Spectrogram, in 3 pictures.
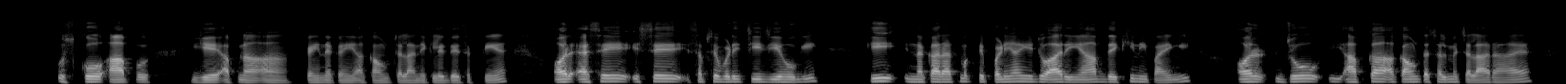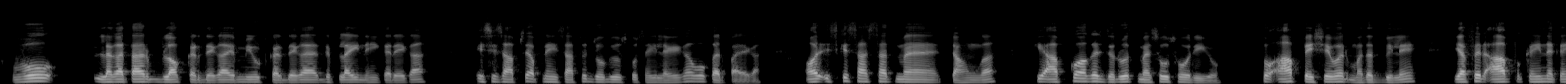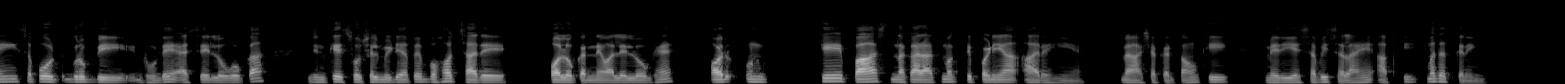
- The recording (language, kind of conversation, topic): Hindi, advice, सोशल मीडिया पर अनजान लोगों की नकारात्मक टिप्पणियों से मैं परेशान क्यों हो जाता/जाती हूँ?
- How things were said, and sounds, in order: in English: "अकाउंट"; in English: "अकाउंट"; in English: "ब्लॉक"; in English: "म्यूट"; in English: "रिप्लाई"; in English: "सपोर्ट ग्रुप"; in English: "फ़ॉलो"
